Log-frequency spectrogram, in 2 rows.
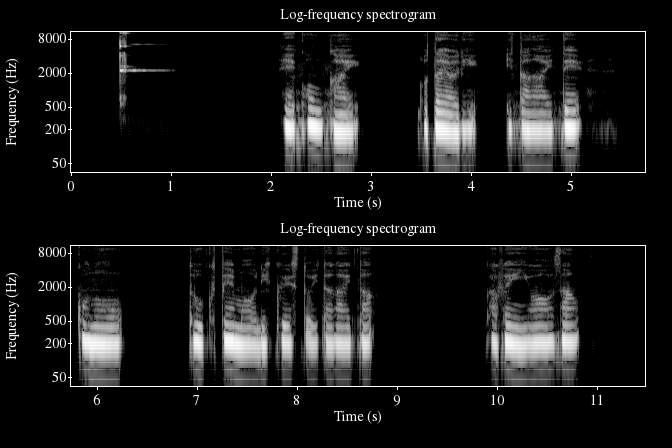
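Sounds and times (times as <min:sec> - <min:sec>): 
glasses clinking in a toast: 0:00.5 - 0:01.0
speech: 0:02.1 - 0:02.9, 0:03.5 - 0:06.3, 0:06.9 - 0:08.8, 0:09.9 - 0:10.9.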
